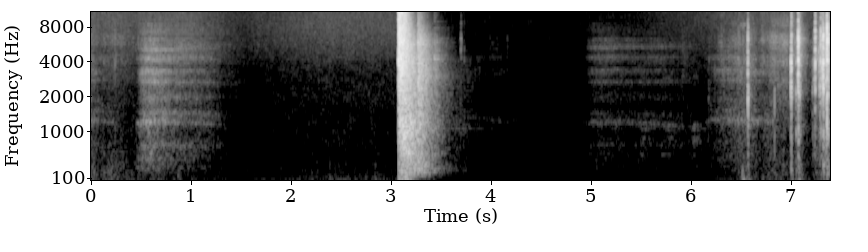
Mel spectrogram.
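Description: A rifle fires a single shot with hand-loaded ammunition during a reloading accuracy test. It gives one sharp, loud crack that decays quickly after a quiet start, followed later by scattered light clicks and clatter.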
